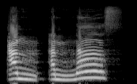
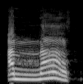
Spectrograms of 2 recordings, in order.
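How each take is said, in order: First: The n is single, with two separate words. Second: The n is doubled and run together. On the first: The speaker calls it right. "Kan bisa an anas" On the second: The speaker calls it wrong. "Kenapa antum tasdid? Kenapa antum baca anas?"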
